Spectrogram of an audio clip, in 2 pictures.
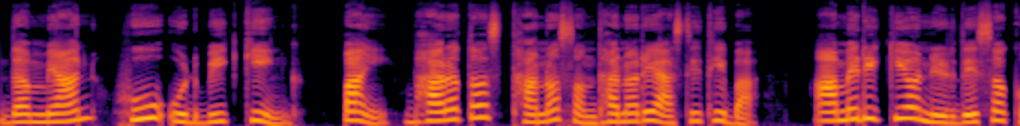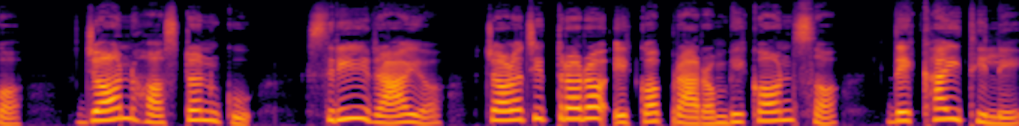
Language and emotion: Odia, neutral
